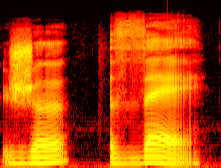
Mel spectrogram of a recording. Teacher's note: when you combine this A-I, you get the sound E, really open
